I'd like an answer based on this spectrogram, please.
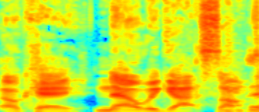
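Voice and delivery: ordinary talk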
